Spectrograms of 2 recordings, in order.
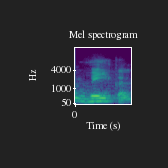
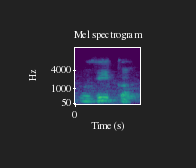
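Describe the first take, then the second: First: Vehicle as VAY-i-kul; wrong pronunciation. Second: Vehicle with long E, VEE-kul; correct pronunciation. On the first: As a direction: say vehicle as "veh-ikal". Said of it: "You should not call vehicle". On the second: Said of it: "You should call it vehicle". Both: Shown as a demonstration.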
